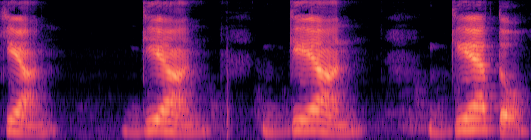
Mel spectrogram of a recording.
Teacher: যখন আ এটার সঙ্গে যুক্ত থাকে তখন এ এর মত উচ্চারিত হয়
